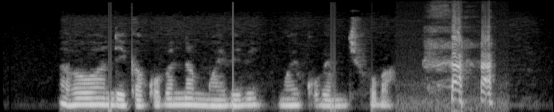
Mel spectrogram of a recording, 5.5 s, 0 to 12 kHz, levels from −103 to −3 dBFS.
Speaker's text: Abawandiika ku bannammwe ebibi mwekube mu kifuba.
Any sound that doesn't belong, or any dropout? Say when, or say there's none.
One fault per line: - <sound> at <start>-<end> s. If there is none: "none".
- laugh at 4.2-5.0 s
